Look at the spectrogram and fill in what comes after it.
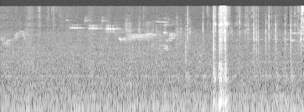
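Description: Birds chirping faintly, a few short high calls, over quiet outdoor background noise. A short louder knock a little past four seconds in.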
